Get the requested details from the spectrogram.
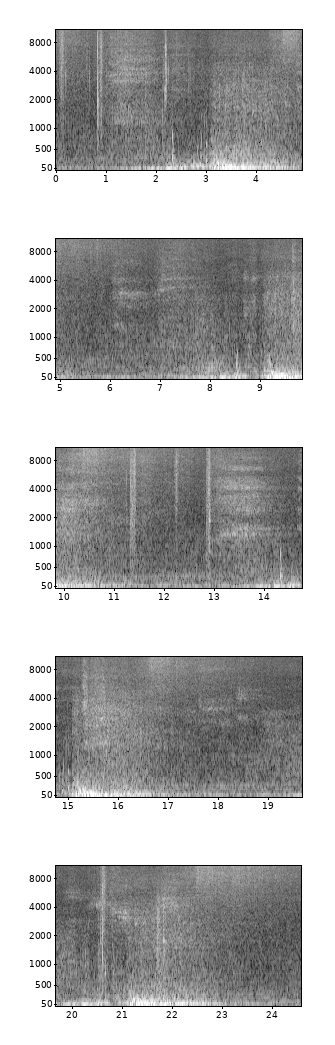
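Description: A heavy cart rumbles in slow, swelling surges as it is pushed, each surge ending in a deep thud.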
